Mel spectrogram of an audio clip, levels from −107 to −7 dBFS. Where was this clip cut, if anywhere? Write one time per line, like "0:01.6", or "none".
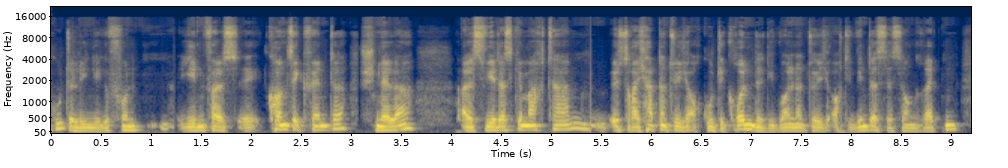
0:03.0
